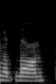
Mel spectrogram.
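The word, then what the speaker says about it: Leblanc: re hours to realize the sea wasn't was silent in Leblon okay but shotty you're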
